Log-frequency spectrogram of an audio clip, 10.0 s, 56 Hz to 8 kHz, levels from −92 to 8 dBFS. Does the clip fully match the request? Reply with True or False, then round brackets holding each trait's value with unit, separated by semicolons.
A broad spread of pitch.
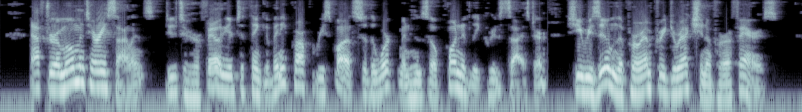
True (6.7 semitones)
